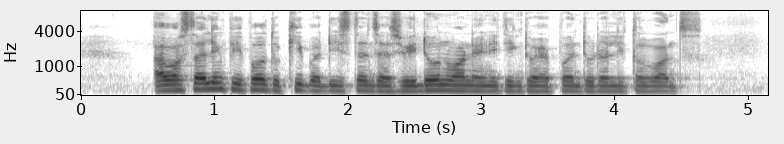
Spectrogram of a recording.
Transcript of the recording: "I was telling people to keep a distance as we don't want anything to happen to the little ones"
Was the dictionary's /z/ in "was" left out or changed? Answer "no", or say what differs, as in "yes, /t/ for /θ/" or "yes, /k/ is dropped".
yes, /s/ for /z/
